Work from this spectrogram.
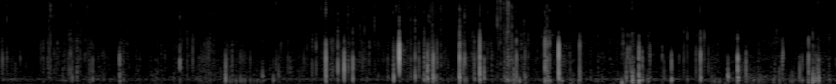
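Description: A clear plastic gel bead eye mask, a pouch filled with green gel beads, is scratched with nails while it lies flat on a table, then picked up and squeezed with both hands. The result is quiet, irregular crinkly scratches and crunchy squishes. Sharp, bright clicks and rustles rise through the second half of the clip.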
